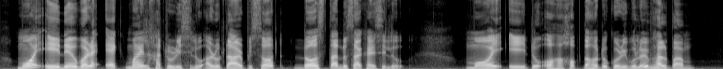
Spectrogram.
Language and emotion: Assamese, happy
